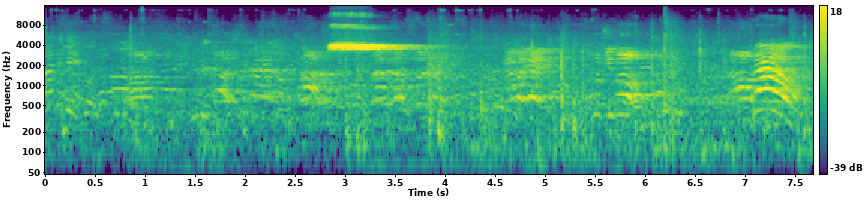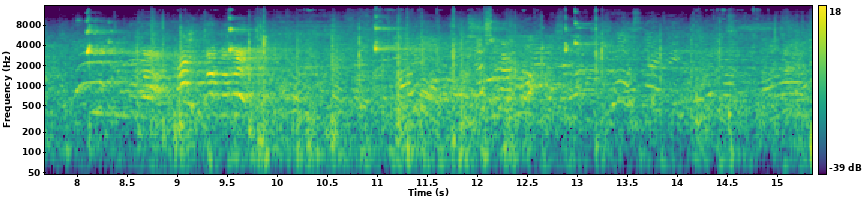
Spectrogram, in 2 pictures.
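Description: Indoor futsal match: the ball thuds on the wooden hall floor, and players and spectators shout throughout. A referee's whistle gives one blast of about a second, roughly three seconds in, and is the loudest sound.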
